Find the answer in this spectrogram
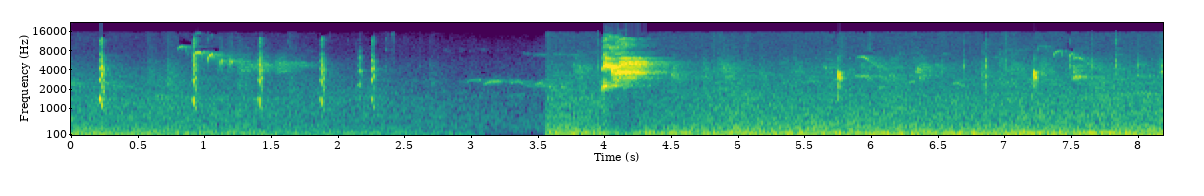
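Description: White-headed munia giving thin, high, sharp chips at irregular intervals, with one louder squeaky burst midway, over a soft background hiss.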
